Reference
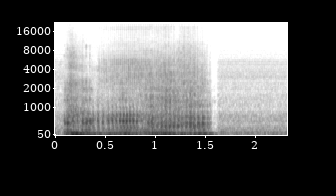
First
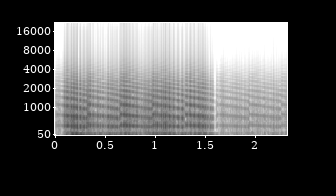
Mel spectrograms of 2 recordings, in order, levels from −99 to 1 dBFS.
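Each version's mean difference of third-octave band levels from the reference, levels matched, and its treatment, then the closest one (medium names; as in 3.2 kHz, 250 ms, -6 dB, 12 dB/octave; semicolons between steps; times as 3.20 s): 7.5 dB: sorted samples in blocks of 128 samples; three-band isolator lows -13 dB, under 380 Hz, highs -21 dB, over 2.5 kHz; in parallel at +3 dB: compression, threshold -48 dBFS, peak gain reduction 21 dB; on the sum: vibrato with a chosen wave saw down 3.1 Hz, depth 160 cents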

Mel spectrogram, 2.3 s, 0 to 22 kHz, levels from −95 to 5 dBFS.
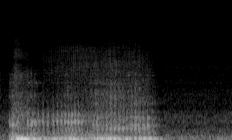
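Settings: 4.5 dB: tracing distortion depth 0.026 ms; low-pass 1.4 kHz 6 dB/octave; bass shelf 120 Hz +6 dB; Schroeder reverb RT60 0.3 s, combs from 32 ms, DRR 9.5 dB; trim -6.5 dB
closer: second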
